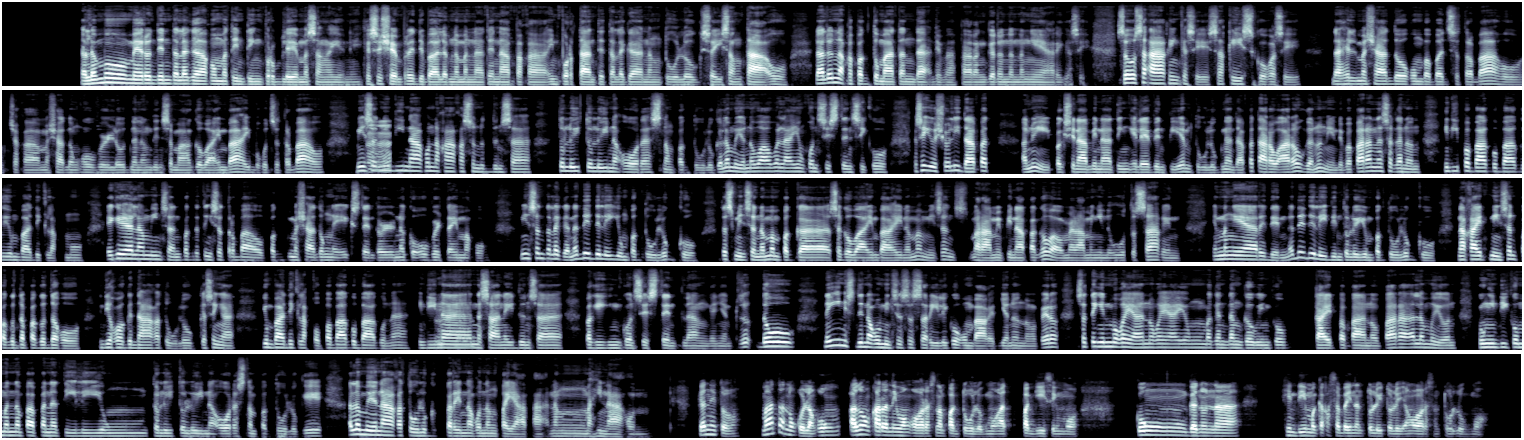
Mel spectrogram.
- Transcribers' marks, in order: other noise; wind; horn; in English: "consistency"; in English: "body clock"; in English: "body clock"; in English: "consistent"; other background noise; background speech
- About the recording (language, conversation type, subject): Filipino, advice, Bakit hindi ako makapanatili sa iisang takdang oras ng pagtulog?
